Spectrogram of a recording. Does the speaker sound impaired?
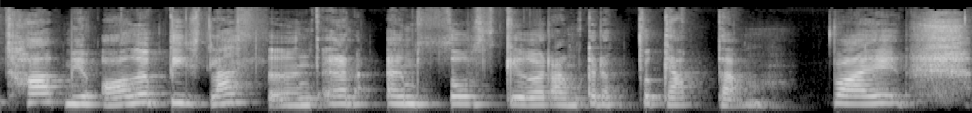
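Yes: deafness; relies on lip reading.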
